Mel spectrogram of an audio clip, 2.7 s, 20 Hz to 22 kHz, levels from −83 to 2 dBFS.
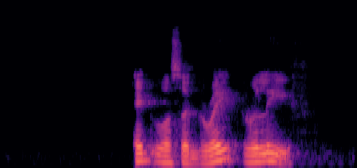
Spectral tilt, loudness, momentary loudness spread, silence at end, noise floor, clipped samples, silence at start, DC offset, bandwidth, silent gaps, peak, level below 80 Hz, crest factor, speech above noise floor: -7.5 dB/octave; -29 LUFS; 5 LU; 0.5 s; -84 dBFS; under 0.1%; 1 s; under 0.1%; 11.5 kHz; none; -12 dBFS; -70 dBFS; 18 dB; 56 dB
